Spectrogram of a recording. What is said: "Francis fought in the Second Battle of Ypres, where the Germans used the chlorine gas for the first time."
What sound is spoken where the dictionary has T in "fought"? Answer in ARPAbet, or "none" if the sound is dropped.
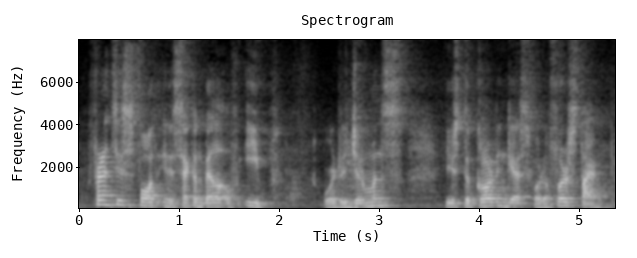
T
